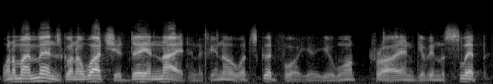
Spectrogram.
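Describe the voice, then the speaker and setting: A man's voice: on the low side, brisk, pushed and bright, slight background noise, rough recording. An actor playing a blunt, needling male police detective in a 1940s radio drama. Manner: hard-nosed, needling.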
